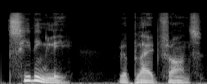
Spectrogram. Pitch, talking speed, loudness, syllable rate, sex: 105 Hz, 85 wpm, -17 LUFS, 4.3 syllables/s, male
